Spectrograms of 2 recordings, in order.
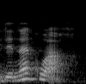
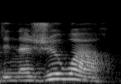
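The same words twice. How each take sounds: First: The g is hard, like in go. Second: The g is soft, like the j sound. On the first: "Si je ne mets pas le E" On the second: "je devrais lire"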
